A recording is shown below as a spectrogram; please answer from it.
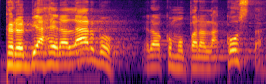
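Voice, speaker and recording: A Colombian man preaching a sermon as pastor, animated, acting out a joke with shouted lines. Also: high-pitched, brisk, in a large hall, faint music behind. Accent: Colombian Spanish. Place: church.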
